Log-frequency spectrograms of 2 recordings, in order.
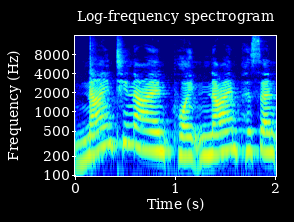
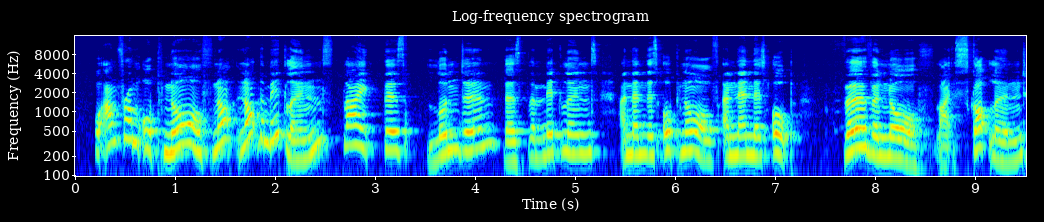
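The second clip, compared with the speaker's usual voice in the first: plain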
